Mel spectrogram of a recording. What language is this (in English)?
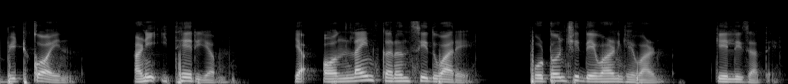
Marathi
